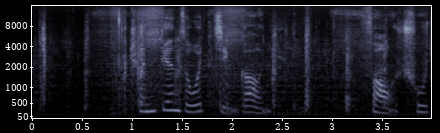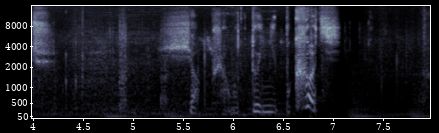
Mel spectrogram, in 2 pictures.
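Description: A young woman speaks firmly and close by.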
